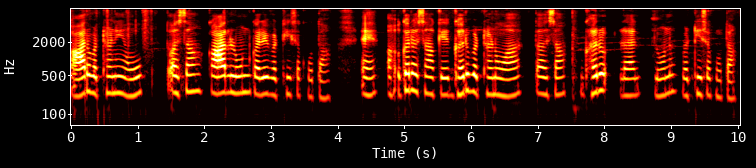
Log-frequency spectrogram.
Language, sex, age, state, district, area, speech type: Sindhi, female, 18-30, Rajasthan, Ajmer, urban, spontaneous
